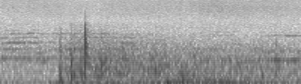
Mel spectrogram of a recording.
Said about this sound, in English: but as fireworks lit the sky above Tehran, the chanting began. Calls echoing through the night from open apartment windows.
